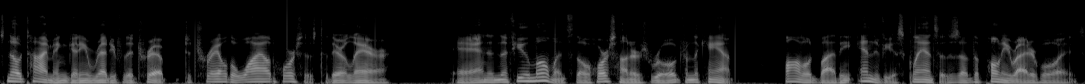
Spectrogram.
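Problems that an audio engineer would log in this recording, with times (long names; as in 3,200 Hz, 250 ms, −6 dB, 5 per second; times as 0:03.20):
scratch tick 33 1/3 rpm −23 dBFS
0:02.87: click −18 dBFS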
